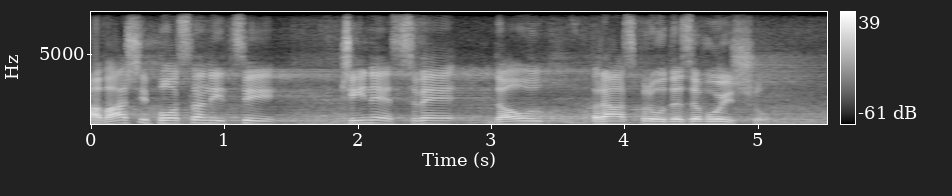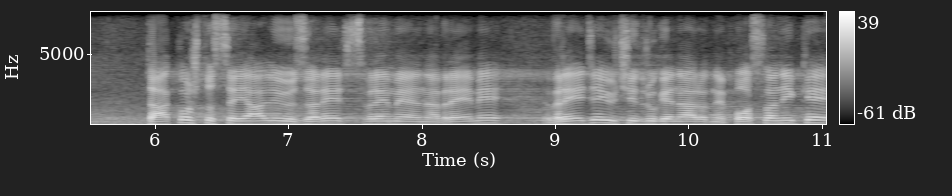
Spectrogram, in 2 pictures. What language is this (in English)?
Serbian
